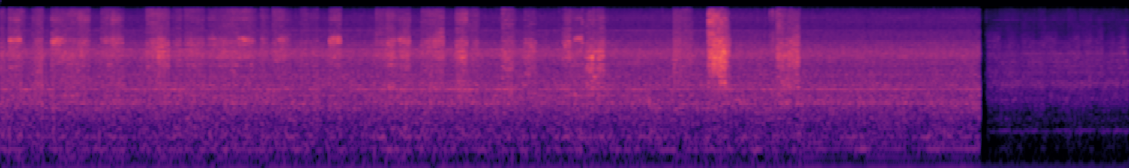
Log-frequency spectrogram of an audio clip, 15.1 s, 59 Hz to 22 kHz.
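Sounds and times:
rasping grind on sander belt: 0.0s - 8.2s, 9.0s - 10.7s.

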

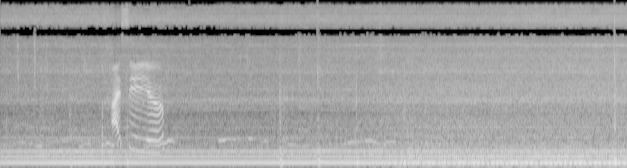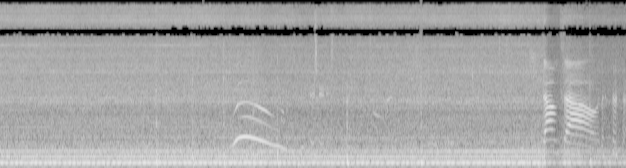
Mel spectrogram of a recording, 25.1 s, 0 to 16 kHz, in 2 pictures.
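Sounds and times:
motor humming: 0.0s - 25.0s
basketball bouncing on concrete: 0.2s - 2.5s, 5.4s - 21.7s.

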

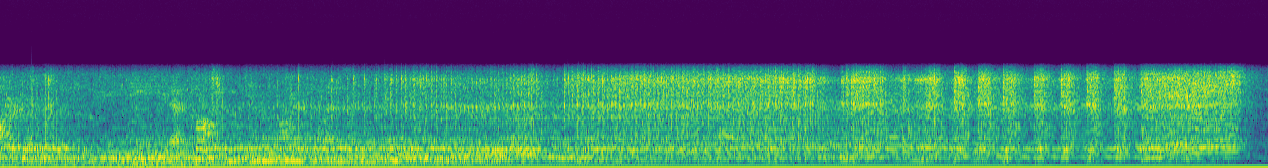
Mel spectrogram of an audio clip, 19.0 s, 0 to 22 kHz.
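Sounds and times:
snowmobile engine idling: 3.0s - 18.0s.

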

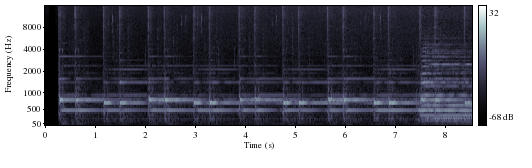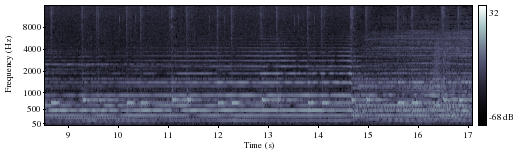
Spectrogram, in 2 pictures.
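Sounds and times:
bright keyboard notes: 0.3s - 17.0s
low sustained chords: 7.4s - 17.0s.

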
